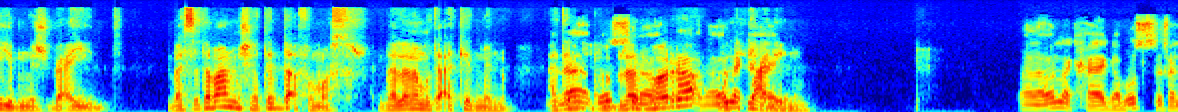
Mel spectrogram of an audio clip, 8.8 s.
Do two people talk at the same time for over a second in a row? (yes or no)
yes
